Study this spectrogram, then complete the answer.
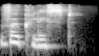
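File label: "vocalist", British English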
